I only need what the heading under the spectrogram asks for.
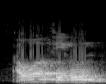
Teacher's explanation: Ghafilun, O-nya panjang, matobi'i.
